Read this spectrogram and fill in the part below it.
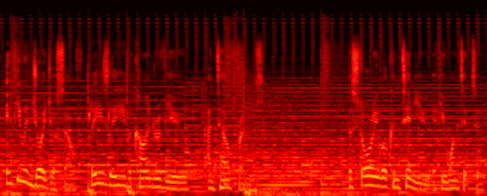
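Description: A man's voice: mid-range voice, very animated, normal speed. A man giving a scripted, sentimental closing narration. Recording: loud music behind.

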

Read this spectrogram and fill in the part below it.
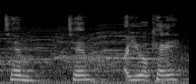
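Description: A man's voice: sits high, little pitch movement, moderate pace, natural voice. A man playing an eager, worried convention attendee in a comic radio play, urgent and over-earnest. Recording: crowd din and music behind.

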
